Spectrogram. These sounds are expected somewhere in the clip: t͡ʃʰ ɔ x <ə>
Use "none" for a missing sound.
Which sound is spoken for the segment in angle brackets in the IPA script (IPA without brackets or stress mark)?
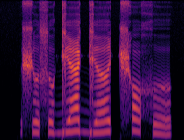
ʊ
